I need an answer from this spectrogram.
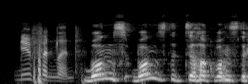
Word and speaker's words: Newfoundland: Listen, you said it wrong. Newfoundland, not Newfoundland. Oh, God. Oh, I'm always doing that. You said it's it like a land. Yeah, it's a land full of new fun.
